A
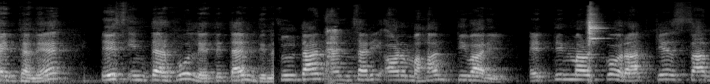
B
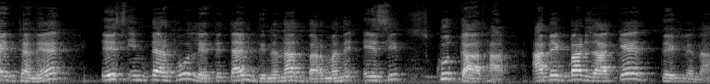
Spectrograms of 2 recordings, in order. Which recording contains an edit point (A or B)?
A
